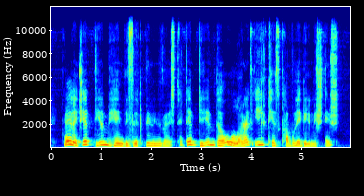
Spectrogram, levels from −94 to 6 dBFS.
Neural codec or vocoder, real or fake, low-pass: codec, 44.1 kHz, 1.7 kbps, Pupu-Codec; fake; 10.8 kHz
